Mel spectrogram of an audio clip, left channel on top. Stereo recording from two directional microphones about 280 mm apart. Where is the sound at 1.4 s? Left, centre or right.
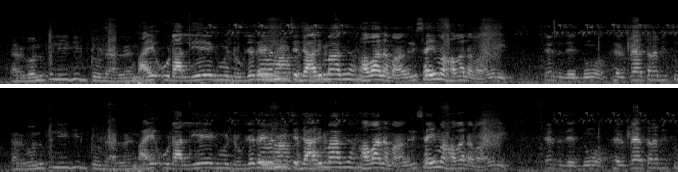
Centre.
